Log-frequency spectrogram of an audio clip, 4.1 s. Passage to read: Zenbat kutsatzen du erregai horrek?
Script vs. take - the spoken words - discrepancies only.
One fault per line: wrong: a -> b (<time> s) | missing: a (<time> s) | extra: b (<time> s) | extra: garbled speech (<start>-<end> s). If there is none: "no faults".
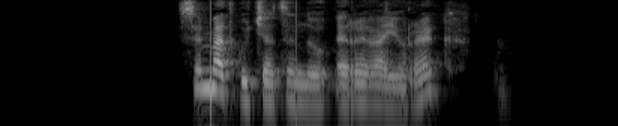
no faults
